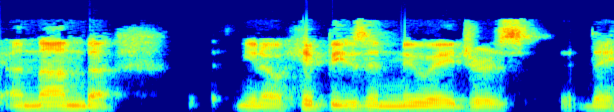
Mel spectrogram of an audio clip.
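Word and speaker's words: ānanda: This is a good word because most people say it wrong. English speakers say ananda. Wrong. Yes, there is right and wrong in Sanskrit pronunciation. This is not a relativistic language. It is actually wrong to say ananda.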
